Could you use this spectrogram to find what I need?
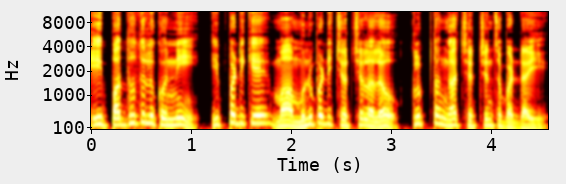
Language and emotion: Telugu, neutral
